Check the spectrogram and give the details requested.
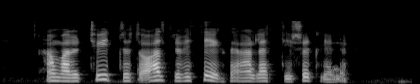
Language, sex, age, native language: Icelandic, female, 60-69, Icelandic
